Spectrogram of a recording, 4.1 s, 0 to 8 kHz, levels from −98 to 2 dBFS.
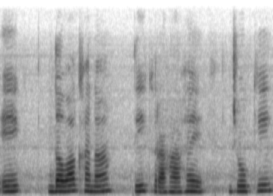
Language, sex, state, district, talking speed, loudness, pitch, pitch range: Hindi, female, Maharashtra, Gondia, 115 wpm, -18 LUFS, 220 Hz, 215-235 Hz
